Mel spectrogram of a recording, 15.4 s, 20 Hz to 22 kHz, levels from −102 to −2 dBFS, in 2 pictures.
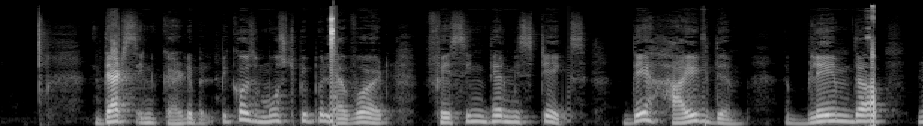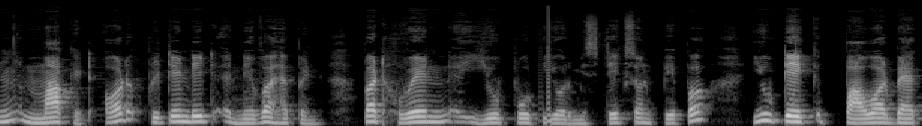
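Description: Corrupt frame decoded at 2.74–2.80, 4.68–4.76, 5.84–5.88, 7.22–7.29, 8.54 and 12.18–12.28 s: damaged compressed frames were played anyway, misplacing spectral energy as brief chirps or noise bursts. The bursts at 2.74 and 7.22 s are the strongest. The one at 8.54 s is very faint.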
